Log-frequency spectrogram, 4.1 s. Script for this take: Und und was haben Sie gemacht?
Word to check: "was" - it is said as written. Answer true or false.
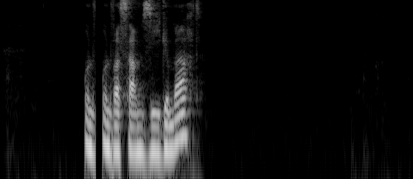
true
